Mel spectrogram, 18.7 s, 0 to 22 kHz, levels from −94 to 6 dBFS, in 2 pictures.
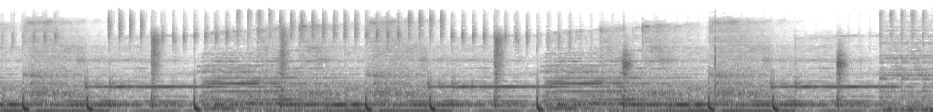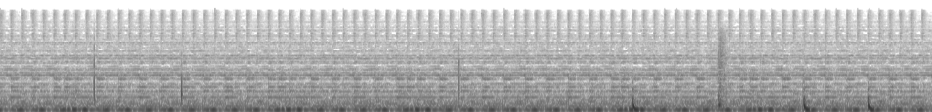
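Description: The audio carries four loud pops, at 7.16–7.18 s, 10.28–10.30 s, 11.15–11.17 s and 13.92–13.95 s, each a single sharp hit standing about 15 dB above the surrounding signal for the first and about 20 dB for the other three, with the sound continuing underneath. The likely cause is a sudden voltage step from a plug, switch, static or driver glitch. On a waveform each shows as a brief spike; on a spectrogram, a thin vertical broadband stripe.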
